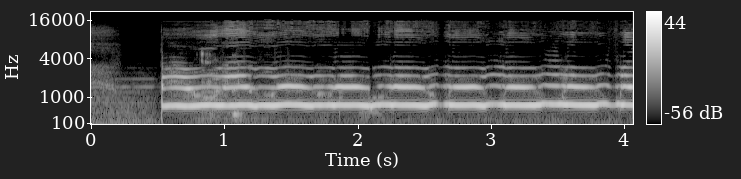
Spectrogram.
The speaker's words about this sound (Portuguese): Você tenta arrombar essa, essa porta e você escuta o alarme da casa tocar.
